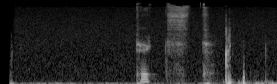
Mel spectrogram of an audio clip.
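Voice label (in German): "Text", German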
